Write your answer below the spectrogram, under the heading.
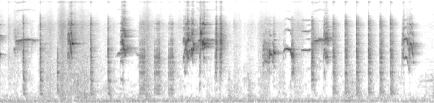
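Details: Loud Javan myna calling to make other mynas shriek back; dense chatter of harsh squawks and clear whistled notes, closing with a regular string of short sharp calls.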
